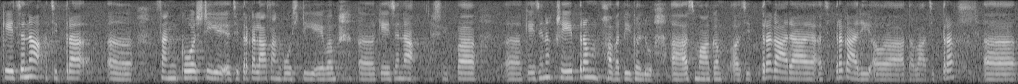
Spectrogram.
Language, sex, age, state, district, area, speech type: Sanskrit, female, 18-30, Kerala, Malappuram, rural, spontaneous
